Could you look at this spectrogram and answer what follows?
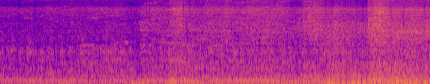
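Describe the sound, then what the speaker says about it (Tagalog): A motorcycle passing by outside a small store, its faint engine drone swelling gradually and growing louder toward the end, with no talk. "Kabati ka tong motor nak."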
